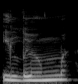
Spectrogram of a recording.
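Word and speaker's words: illume: learn more about ilum yes so it is illum Dash Collective and Alum is spelled i l l u m e for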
